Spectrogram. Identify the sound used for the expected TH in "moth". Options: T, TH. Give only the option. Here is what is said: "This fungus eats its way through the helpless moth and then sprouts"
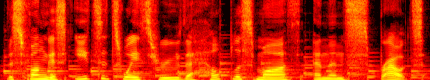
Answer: TH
